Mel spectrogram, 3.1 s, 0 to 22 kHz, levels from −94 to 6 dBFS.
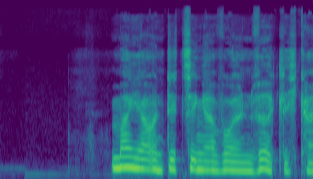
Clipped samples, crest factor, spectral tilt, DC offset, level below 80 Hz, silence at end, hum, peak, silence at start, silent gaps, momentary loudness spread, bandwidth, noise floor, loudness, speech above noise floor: under 0.1%; 12 dB; -5 dB/octave; under 0.1%; -70 dBFS; 0 s; none; -14 dBFS; 1.1 s; none; 5 LU; 18 kHz; -65 dBFS; -26 LUFS; 40 dB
